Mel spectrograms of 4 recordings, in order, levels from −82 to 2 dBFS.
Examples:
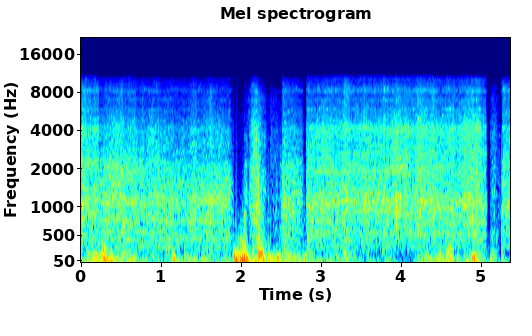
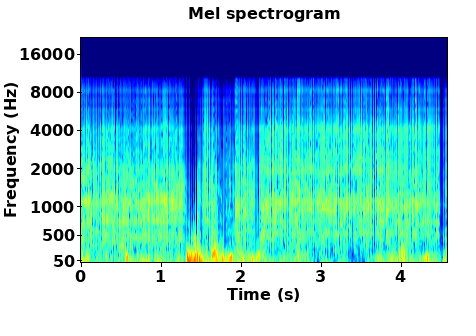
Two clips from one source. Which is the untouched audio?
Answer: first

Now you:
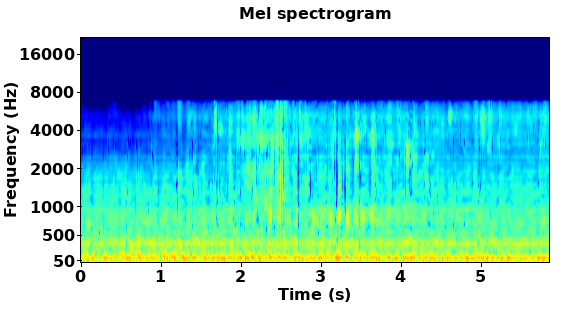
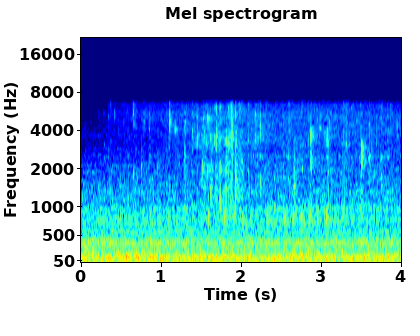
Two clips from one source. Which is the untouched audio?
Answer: second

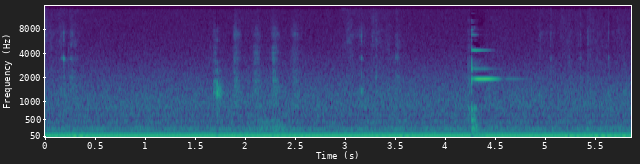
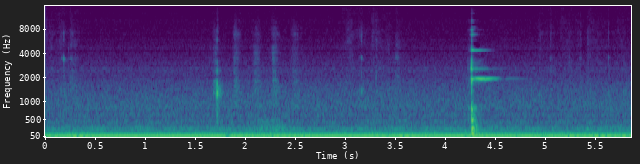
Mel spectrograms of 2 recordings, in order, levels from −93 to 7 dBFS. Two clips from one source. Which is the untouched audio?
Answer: first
